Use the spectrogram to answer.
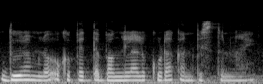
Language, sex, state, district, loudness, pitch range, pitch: Telugu, female, Telangana, Hyderabad, -16 LUFS, 190-200 Hz, 190 Hz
